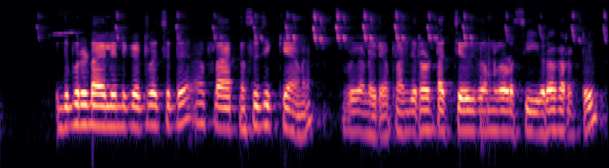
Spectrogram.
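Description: A man speaking, with high chirping repeating faintly above the voice.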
